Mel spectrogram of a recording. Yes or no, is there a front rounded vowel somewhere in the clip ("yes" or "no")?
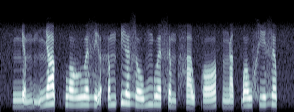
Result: no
